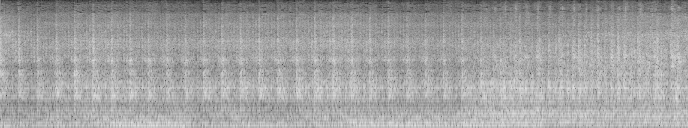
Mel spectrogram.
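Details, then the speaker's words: Fordson Major tractor with swapped-in six-cylinder Perkins diesel, second gear, pulling a slasher mower: loud even diesel beat under load, no knocks or misses; engine runs very smooth and healthy. "very smooth not the the winding but the engine that's very smooth yeah the engine"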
